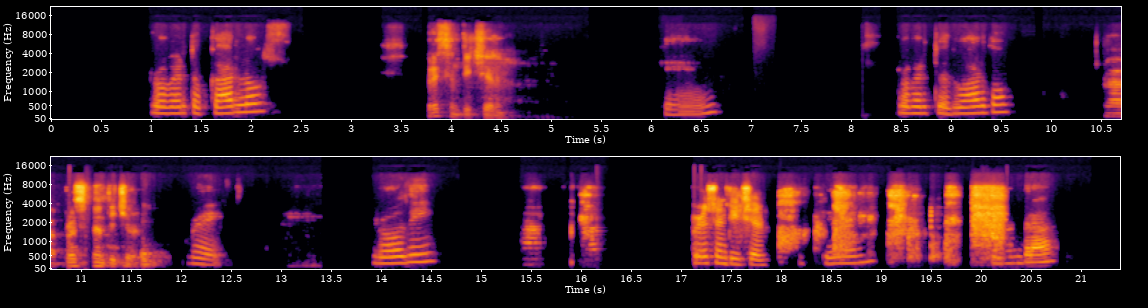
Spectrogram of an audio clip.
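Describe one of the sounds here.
A woman speaks with animation through an online call, in short bursts with pauses.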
